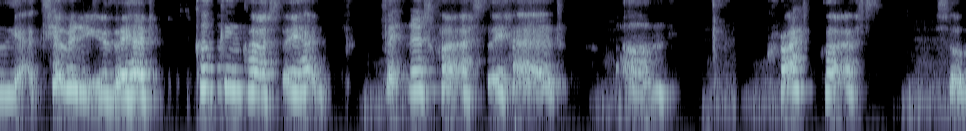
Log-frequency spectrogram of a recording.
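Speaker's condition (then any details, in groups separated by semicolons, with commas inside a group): Spastic cerebral palsy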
